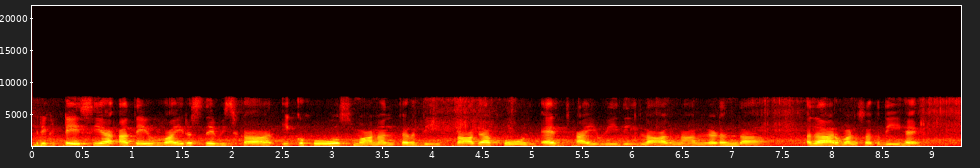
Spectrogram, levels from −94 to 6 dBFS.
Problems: background sounds at intervals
